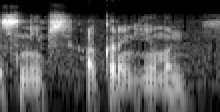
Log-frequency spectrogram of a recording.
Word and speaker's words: SNPs: Pronounce as स्निप्स occur in human.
